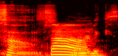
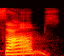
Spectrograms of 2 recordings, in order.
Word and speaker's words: Psalms: The P is silent. It's Psalms. Are they named one of their kids Psalms?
